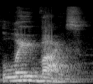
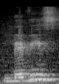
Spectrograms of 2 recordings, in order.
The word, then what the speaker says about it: Levi's: So കൂടുതൽ പേരും ഇത് ഈ നെയിം ഉച്ചരിക്കാറുള്ളത് ലെവീസ് എന്നതാണ്. It is wrong. It is Levi's.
